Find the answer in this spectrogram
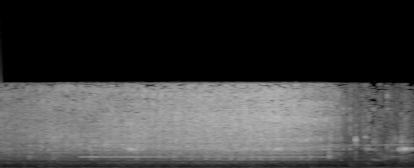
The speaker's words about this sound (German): Wir sind im tiefen Dschungel Afrikas. Es ist heiß und schwül. Der Regen tropft von den Bäumen.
